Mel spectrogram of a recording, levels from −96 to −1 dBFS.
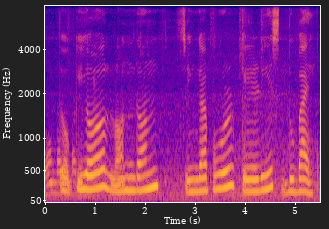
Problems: constant background noise, background conversations at intervals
